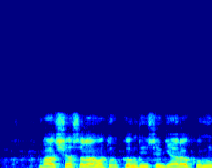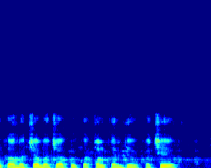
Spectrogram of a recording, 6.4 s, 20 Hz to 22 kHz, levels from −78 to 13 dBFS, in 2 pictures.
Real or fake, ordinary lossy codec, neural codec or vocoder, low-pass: fake; AAC, 64 kbps; codec, 16 kHz, 4 kbps, FunCodec, trained on Chinese and English, 50 frames a second; 7.2 kHz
